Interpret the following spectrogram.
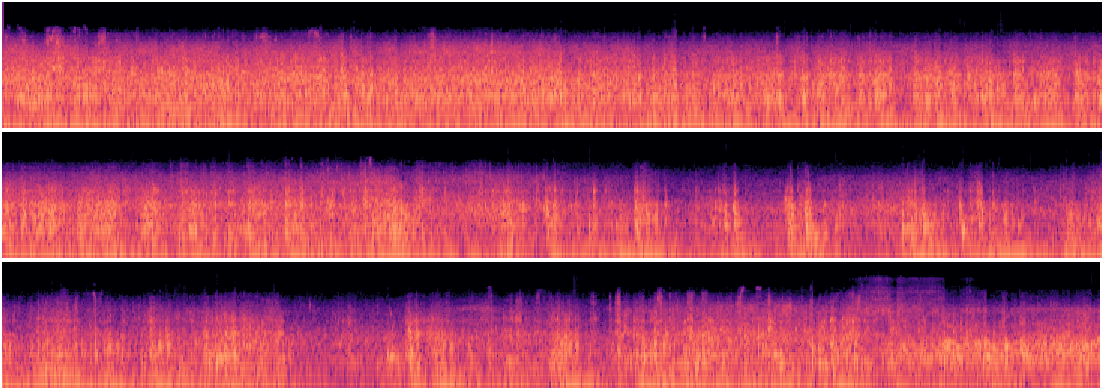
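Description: Surf water rushing and splashing against a surfboard-mounted camera, with wind buffeting the microphone, as the board runs through whitewater. The dense rush gives way to patchier splashes and slaps after about halfway.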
